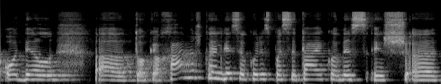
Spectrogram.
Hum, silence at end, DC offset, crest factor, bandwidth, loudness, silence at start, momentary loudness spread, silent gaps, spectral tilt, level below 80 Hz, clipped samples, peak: none; 0 s; under 0.1%; 16 dB; 13 kHz; -21 LUFS; 0 s; 4 LU; none; -3 dB/octave; -64 dBFS; under 0.1%; -4 dBFS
